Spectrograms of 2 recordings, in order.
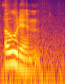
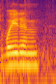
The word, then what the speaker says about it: Odin: getting into is generally considered to be Odin which I still insist should be pronounced waen but whatever okay go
